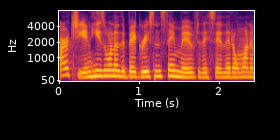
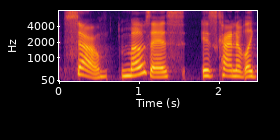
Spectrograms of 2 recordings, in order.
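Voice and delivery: normal talking voice

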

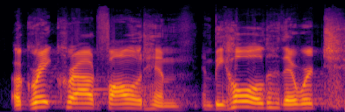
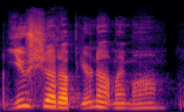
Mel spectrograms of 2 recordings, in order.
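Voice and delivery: sassy comeback; 3 semitones higher than usual. Retold or imitated. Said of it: "The blind men say".

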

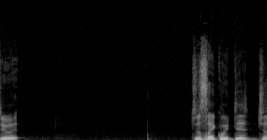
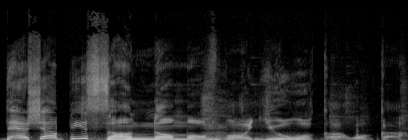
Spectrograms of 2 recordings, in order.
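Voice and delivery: Jabba the Hutt; 2 semitones higher, much slower than usual. Acted. Friend switches the refusal into a Jabba voice. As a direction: boom it like a slug gangster. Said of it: "Jabba the Hutt".

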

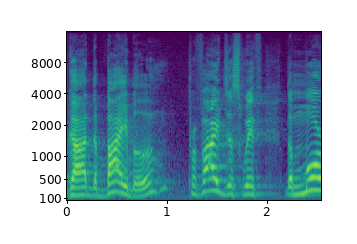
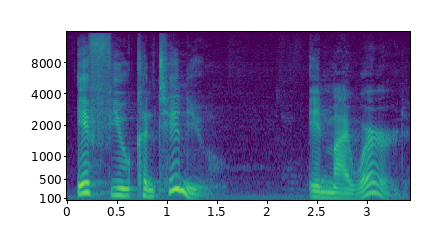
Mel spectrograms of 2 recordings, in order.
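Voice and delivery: slow, soft scripture reading, lower; quiet reverent reading; 9 semitones lower, 6 dB quieter, slower than usual. Acted. Pastor reads scripture softly to the church. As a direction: read it hushed and reverent.

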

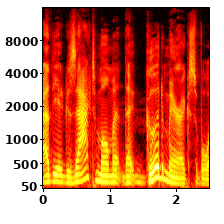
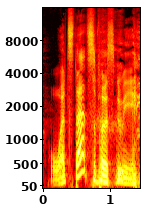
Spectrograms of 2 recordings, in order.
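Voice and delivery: puzzled villain; 6 dB louder than usual. Retold or imitated. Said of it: "Merrick ruins it by saying".

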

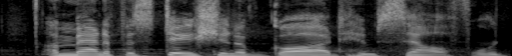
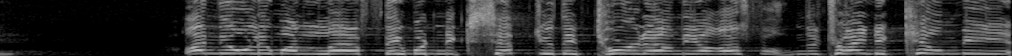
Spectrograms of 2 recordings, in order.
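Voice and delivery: higher, plaintive whining to God; whiny complaint; 12 semitones higher than usual. Pretend. Elijah complaining to God, high plaintive whine. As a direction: wail your grievances like a sulking prophet.

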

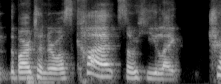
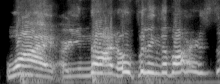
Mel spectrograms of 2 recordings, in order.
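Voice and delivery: mock demanding voice; 9 semitones higher, 4 dB louder than usual.

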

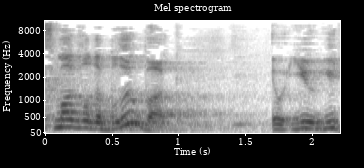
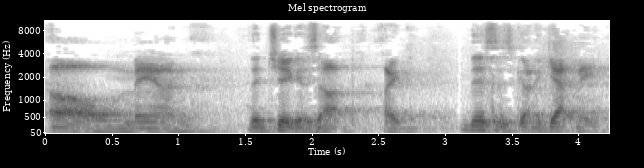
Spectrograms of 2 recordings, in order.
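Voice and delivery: low, much softer thinking-to-himself voice; dismayed inner thought; 11 semitones lower, 8 dB quieter than usual. Retold or imitated. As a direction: sink into a quiet, defeated aside. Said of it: "right away I thought".

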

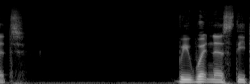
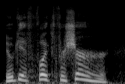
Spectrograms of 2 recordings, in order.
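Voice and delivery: higher, sly urging; a higher-pitched, sly coaxing voice; scheming whisper-plan; 8 semitones higher than usual. Retold or imitated. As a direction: coax her to throw the game. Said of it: "she's like".

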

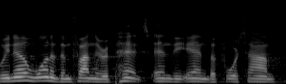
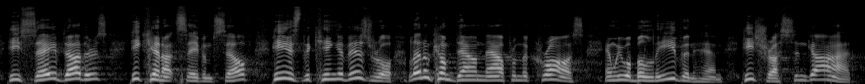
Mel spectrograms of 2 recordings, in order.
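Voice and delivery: loud, higher jeering taunts; mocking priests; 7 semitones higher, 10 dB louder than usual. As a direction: sneer it at the crowd. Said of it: "mocked him, saying".

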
